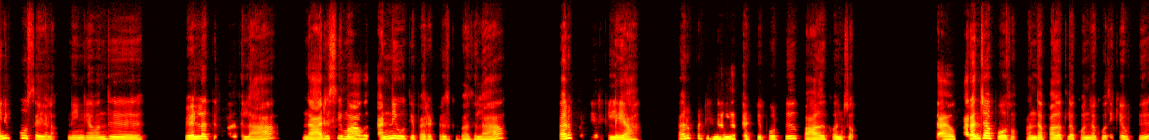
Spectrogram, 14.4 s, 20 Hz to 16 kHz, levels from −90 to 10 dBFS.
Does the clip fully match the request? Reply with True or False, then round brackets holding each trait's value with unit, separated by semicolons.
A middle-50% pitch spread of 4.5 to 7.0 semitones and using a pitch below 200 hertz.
True (4.8 semitones; 190 Hz)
